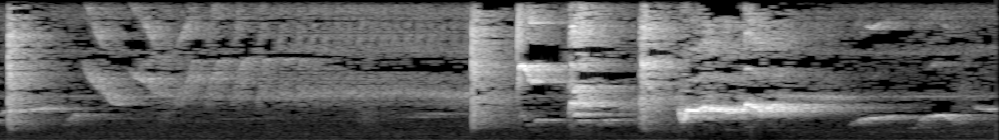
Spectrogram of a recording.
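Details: White-rumped shama song used in the morning to provoke rival birds: faint high twittering at first, then loud sharp notes and a long rich whistled phrase that falls away at the end.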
